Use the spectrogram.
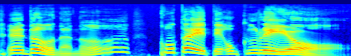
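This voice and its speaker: A man's voice: high-pitched, wildly swooping pitch, very slow, fairly bright tone, no echo, clean studio sound, full character voice. A man playing a lewd, pushy, clownish police detective in a comic audio drama, wheedling and leering. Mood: leering, teasing. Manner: leering, wheedling, yelps in exaggerated pain.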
